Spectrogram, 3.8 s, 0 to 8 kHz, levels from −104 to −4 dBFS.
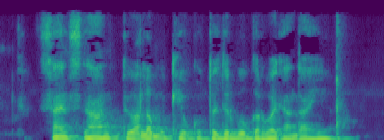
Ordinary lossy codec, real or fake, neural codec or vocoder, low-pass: MP3, 48 kbps; fake; codec, 16 kHz, 4 kbps, X-Codec, HuBERT features, trained on LibriSpeech; 7.2 kHz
